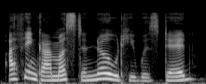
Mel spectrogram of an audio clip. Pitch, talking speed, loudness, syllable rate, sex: 210 Hz, 260 wpm, -17 LUFS, 5.4 syllables/s, female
